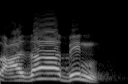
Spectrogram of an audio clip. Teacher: हा और आइन हलक के दरमियान वाले हिस्से से अदा होते हैं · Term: उर्फ़े हल्की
